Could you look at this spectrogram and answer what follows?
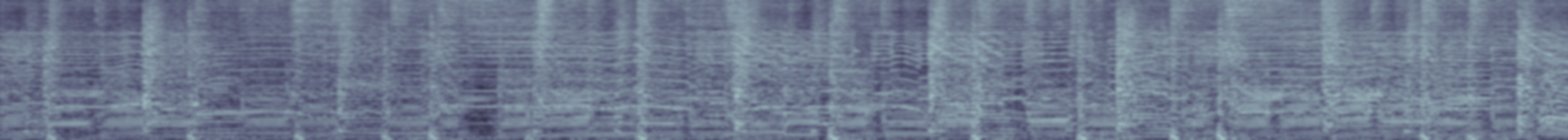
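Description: Dense music with a punchy drum beat plays through a SurgeTide compressor, its surge rate slowed even further. The level moves in slow waves under steady rhythmic hits, with no talk.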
